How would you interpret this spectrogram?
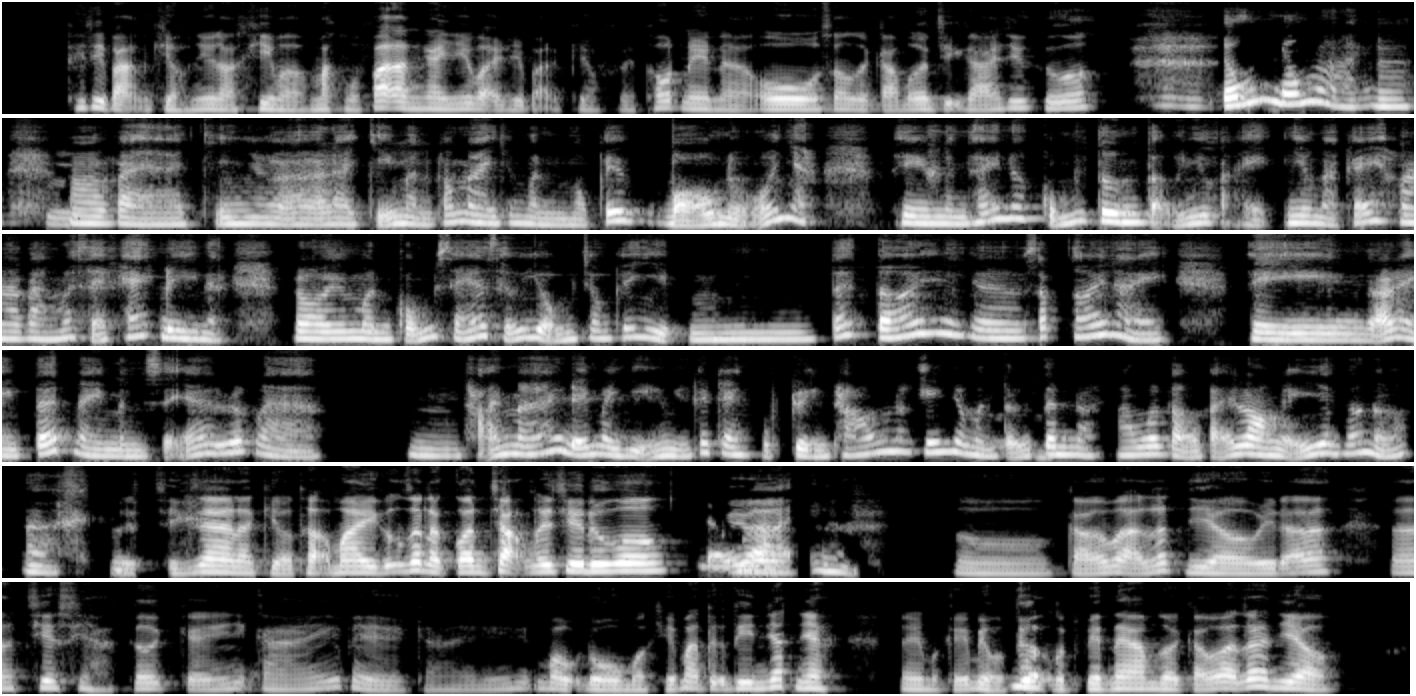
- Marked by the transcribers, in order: tapping; other background noise; unintelligible speech; laughing while speaking: "À"; laugh; unintelligible speech
- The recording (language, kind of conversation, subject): Vietnamese, podcast, Bộ đồ nào khiến bạn tự tin nhất, và vì sao?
